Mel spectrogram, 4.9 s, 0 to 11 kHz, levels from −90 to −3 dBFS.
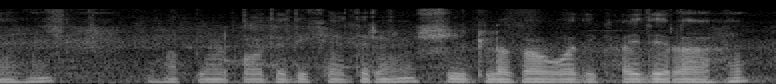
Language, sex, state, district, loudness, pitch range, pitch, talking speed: Hindi, male, Maharashtra, Aurangabad, -39 LUFS, 100-105 Hz, 100 Hz, 185 wpm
